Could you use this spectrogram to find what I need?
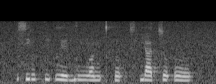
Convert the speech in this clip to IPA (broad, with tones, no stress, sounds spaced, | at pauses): s j u˥˧ k i˦ ʔ l e˧ ɡ u˥˧ ŋ ɔ˧ n t̪ʰ o˨ ʔ t͡sʰ j a˥˧ t͡s o˦ ʔ o˧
